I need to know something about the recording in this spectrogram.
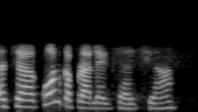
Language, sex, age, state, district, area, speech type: Maithili, female, 45-60, Bihar, Purnia, rural, conversation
